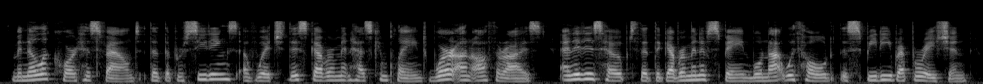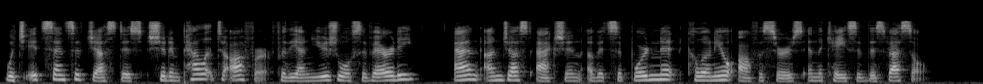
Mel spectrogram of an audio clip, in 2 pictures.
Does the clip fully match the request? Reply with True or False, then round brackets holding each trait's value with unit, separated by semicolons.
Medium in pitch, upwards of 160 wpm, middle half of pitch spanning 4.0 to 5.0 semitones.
True (180 Hz; 175 wpm; 4.3 semitones)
